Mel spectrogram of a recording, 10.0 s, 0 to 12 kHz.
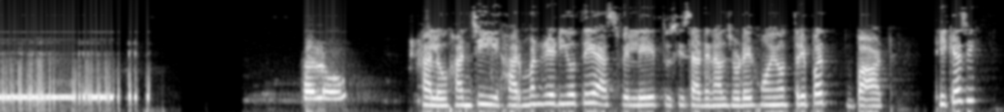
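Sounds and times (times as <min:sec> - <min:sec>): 
telephone ringback tone on an outgoing call: 0:00.0 - 0:01.4
speech: 0:03.0 - 0:09.8.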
